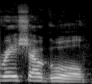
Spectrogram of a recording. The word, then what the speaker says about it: Ra's al Ghul: The character of Ra's al Ghul, which is how it's pronounced in the comics, and even if you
